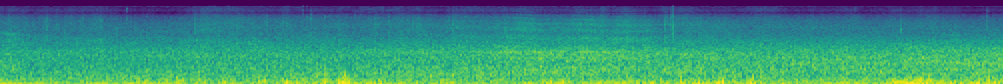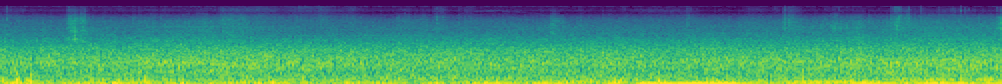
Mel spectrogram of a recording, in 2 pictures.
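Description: Street ambience of traffic, with wind buffeting the microphone. A deeper low rumble grows louder from about eight seconds in.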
